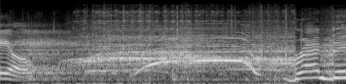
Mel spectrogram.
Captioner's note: attendees cheering and applauding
